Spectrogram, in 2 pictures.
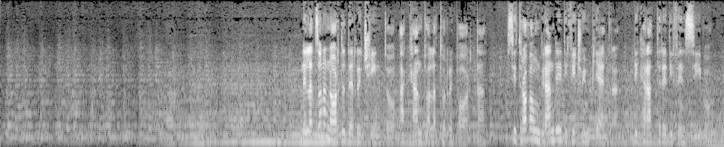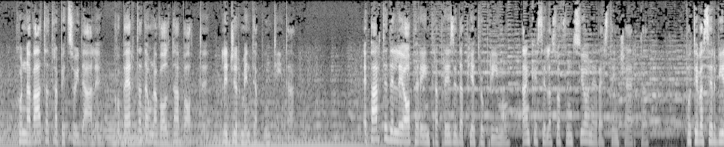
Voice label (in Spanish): audioguia italiano; ruta audioguiada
